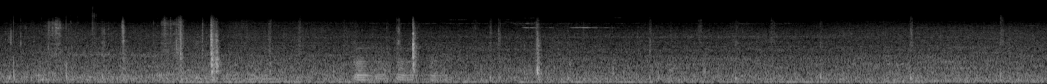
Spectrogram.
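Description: Steady background ambience, a low hum and hiss, with a few sharp clicks scattered through it and a brief snatch of voice about three and a half seconds in.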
